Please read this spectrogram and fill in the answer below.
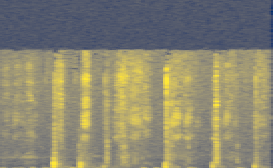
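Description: Dry-erase marker writing on a whiteboard: a faint series of short strokes as letters are drawn.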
